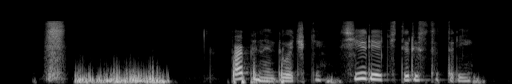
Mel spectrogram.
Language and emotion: Russian, neutral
